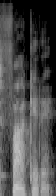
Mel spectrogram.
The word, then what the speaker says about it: facere: He says facere, and it's so fascinating because the C is once again pronounced like a K, which is a connection with how classical Latin was spoken.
